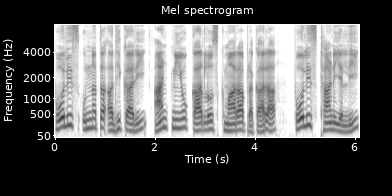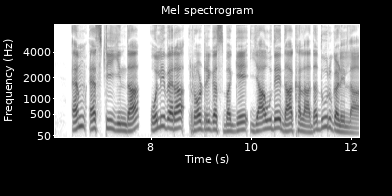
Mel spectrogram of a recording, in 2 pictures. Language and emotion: Kannada, neutral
